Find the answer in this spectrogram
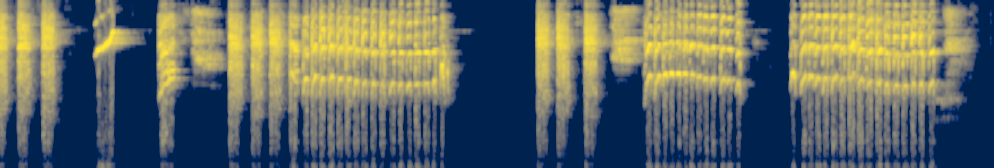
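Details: Coarse fill variations of a cucak cungkok meant to train shama, green leafbird and magpie-robin: stuttering clusters of buzzy notes building into long rattling trills, separated by brief pauses, with a few whistled slurs.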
